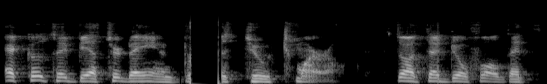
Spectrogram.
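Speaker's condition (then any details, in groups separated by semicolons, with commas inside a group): Ataxia sca15, spinocerebellar ataxia type 15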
